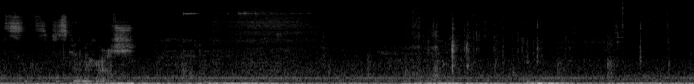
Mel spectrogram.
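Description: Quiet, uneven tapping on a Plywrks Spyder TKL mechanical keyboard with a harsh bottom-out, clicking close by in irregular bursts while people talk softly over it.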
